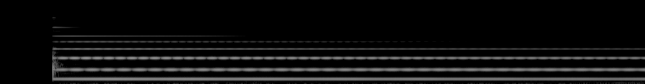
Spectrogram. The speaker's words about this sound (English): Welcome to this body scan practice. We will begin and end the practice with the sound of the bell.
